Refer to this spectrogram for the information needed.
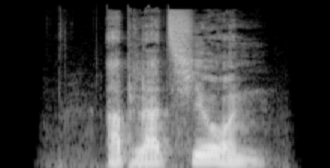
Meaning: ablation
- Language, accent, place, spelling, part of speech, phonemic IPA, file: German, Germany, Berlin, Ablation, noun, /ˌaplaˈt͡si̯oːn/, De-Ablation.ogg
